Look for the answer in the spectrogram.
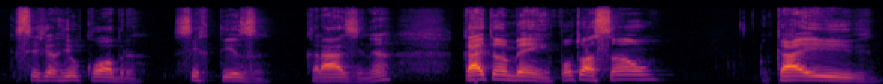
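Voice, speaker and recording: A man's voice: fairly high pitch, darkish tone. Man, brazilian accent, young adult, grammar teacher, casual and chummy. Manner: casual, chummy, asks "beleza?" often. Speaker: Portuguese teacher. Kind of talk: live online grammar lesson.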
